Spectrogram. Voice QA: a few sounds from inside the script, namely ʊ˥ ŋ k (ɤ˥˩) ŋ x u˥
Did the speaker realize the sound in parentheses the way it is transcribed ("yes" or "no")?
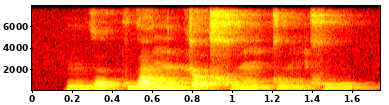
no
